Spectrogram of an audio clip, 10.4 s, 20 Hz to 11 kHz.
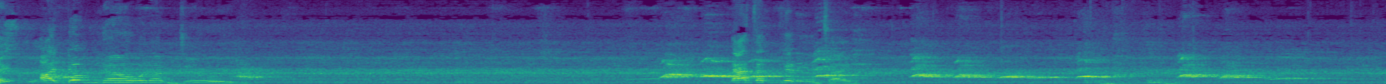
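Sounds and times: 
speech: 0:00.0 - 0:02.2, 0:05.5 - 0:06.6
dog yipping and barking: 0:01.8 - 0:02.1, 0:04.8 - 0:10.1
dog howling in long wavering high-pitched cries: 0:04.8 - 0:10.3.

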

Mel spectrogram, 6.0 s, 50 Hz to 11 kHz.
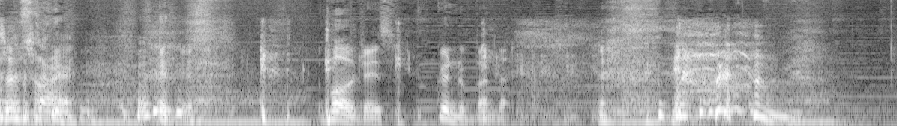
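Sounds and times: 
speech: 0:00.0 - 0:01.6, 0:02.2 - 0:05.6
laughter: 0:00.0 - 0:02.2, 0:03.0 - 0:05.5
harsh coughing fit from something caught in the throat: 0:01.0 - 0:05.4.

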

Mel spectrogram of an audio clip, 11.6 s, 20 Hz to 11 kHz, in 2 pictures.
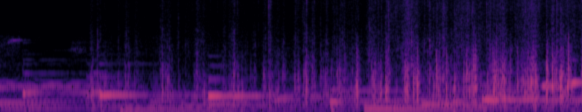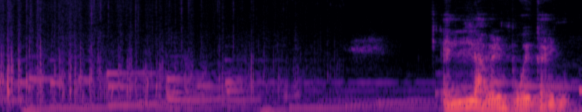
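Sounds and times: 
hoofbeats of horses galloping away: 0:00.9 - 0:09.6
speech: 0:04.0 - 0:05.5, 0:10.3 - 0:11.6.

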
